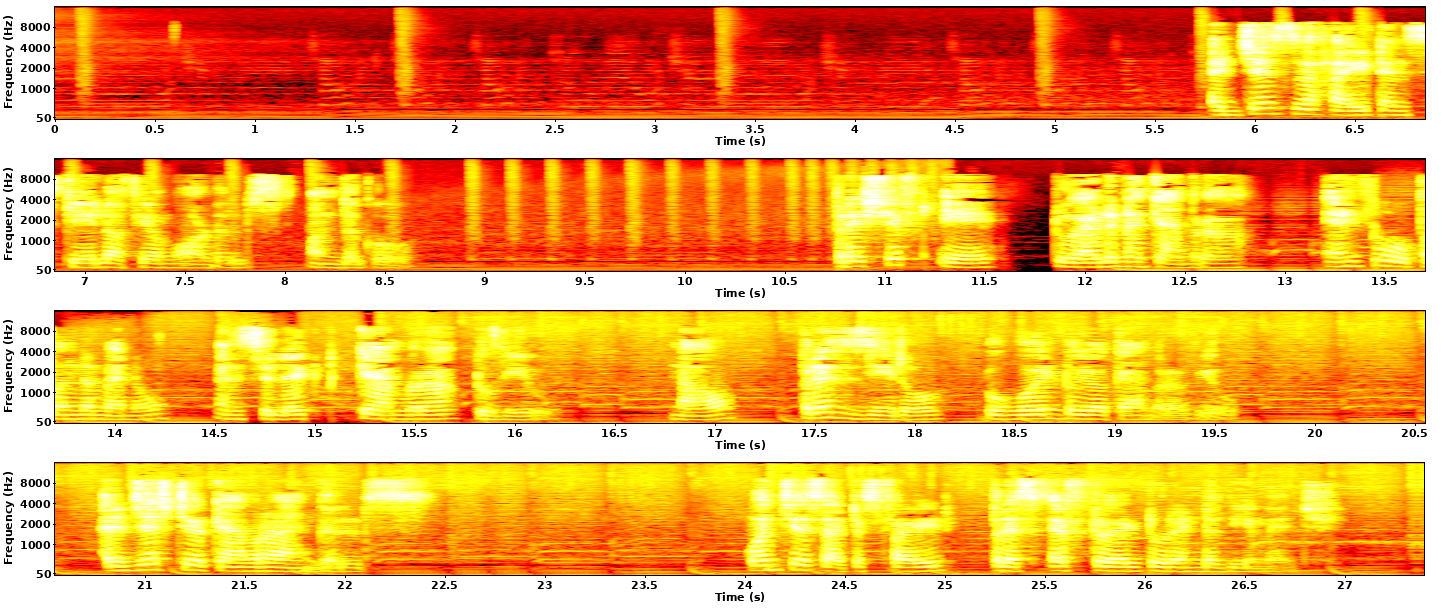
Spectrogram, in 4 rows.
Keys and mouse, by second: 0.1 middle click, 3.0 middle click, 6.7 s, 7.1 z, 11.8 r, 12.1 z, 12.9 n, 15.6 click, 16.1 n, 17.5 KP_0, 22.6 middle click.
